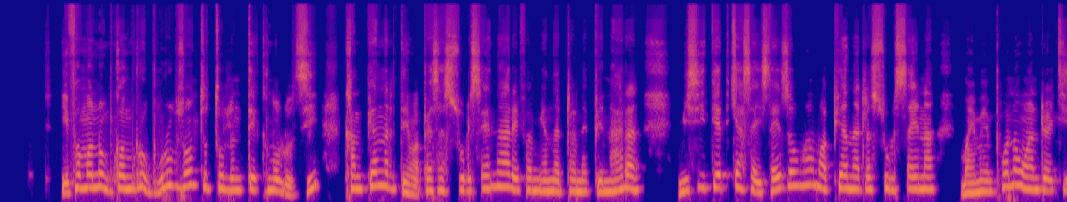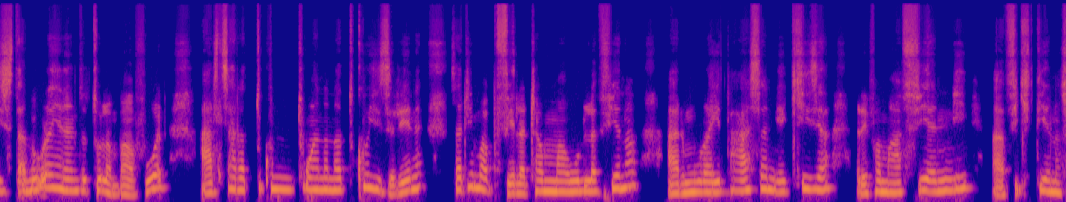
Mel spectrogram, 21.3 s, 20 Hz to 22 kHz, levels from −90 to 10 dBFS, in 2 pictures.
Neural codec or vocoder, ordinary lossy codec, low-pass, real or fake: vocoder, 44.1 kHz, 128 mel bands, Pupu-Vocoder; Opus, 32 kbps; 19.8 kHz; fake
